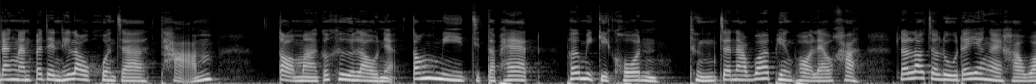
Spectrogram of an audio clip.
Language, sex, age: Thai, female, 20-39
